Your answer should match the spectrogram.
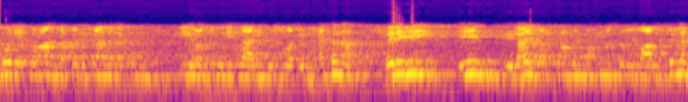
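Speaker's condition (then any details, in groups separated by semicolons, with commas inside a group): No condition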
